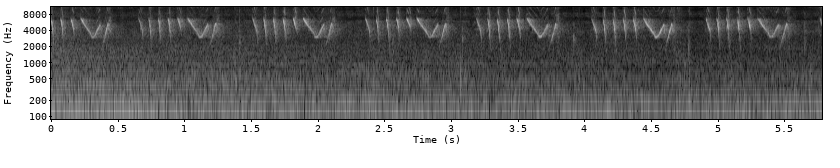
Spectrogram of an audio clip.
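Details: Bar-winged prinia song in the morning: continuous series of shrill rapid chip trills, each finished with a swooping downward-upward note, about seven phrases within six seconds.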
